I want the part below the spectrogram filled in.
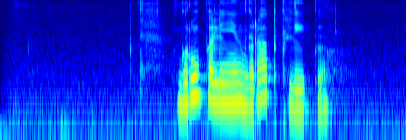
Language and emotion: Russian, neutral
